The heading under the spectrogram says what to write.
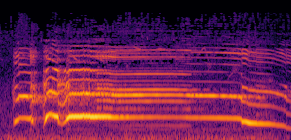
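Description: A rooster crows loudly as a sound effect, one long sustained cock-a-doodle-doo that starts with a few choppy notes, holds a steady tone, and bends downward at the end. No one speaks.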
